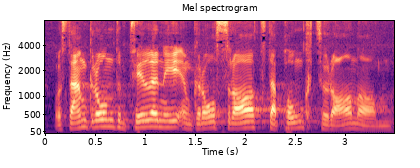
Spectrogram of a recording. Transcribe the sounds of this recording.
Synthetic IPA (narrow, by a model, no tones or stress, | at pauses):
ʊsd̥ɛmɡɾʊndɛmpfɪləniːɪmɡɾoːsrɑːtd̥æːpʰʊŋktt͡sʊɾɑːnɑːmə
